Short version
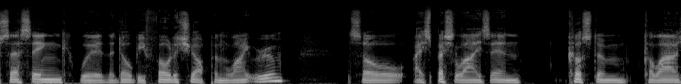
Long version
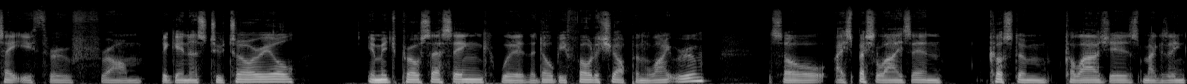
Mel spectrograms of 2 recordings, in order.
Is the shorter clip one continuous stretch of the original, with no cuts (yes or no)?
yes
